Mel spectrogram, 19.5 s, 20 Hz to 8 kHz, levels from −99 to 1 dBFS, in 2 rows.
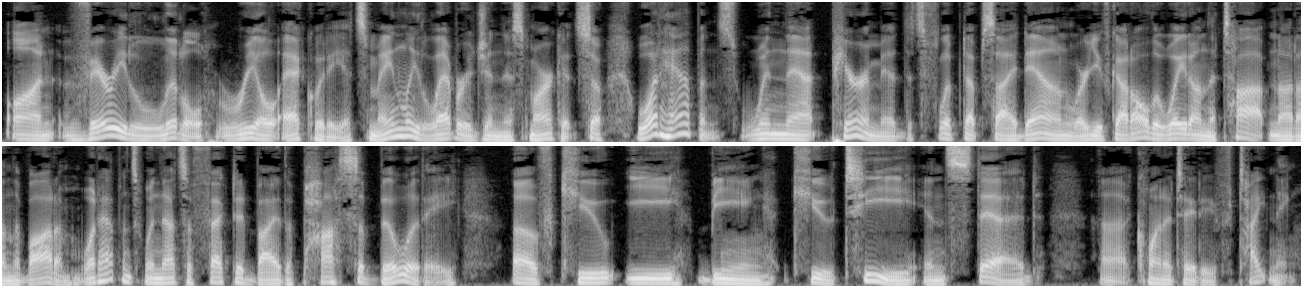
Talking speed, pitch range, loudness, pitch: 155 wpm, 80-100 Hz, -15 LUFS, 85 Hz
